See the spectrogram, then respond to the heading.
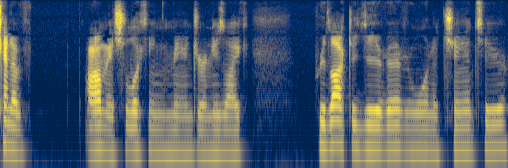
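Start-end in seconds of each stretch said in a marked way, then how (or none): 4.0-6.4 put-on flat monotone delivery. Retelling what a manager said at an interview, imitating his monotone voice. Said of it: "He had a monotone voice".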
